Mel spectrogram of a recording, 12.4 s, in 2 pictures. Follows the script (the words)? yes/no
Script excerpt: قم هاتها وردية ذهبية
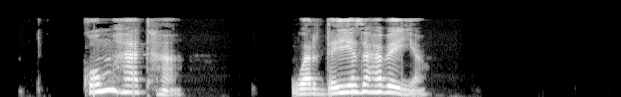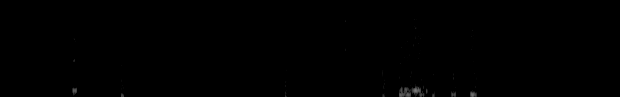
yes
